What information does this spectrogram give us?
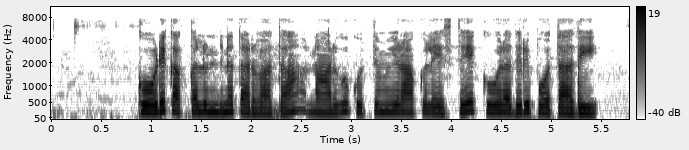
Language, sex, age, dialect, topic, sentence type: Telugu, female, 18-24, Utterandhra, agriculture, statement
